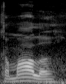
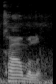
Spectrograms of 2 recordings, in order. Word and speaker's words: Kamala: I don't mean to be disrespectful, but it's just, it's weird because I'm so used to calling her Kamala, but then, the pronunciation is Kamala.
